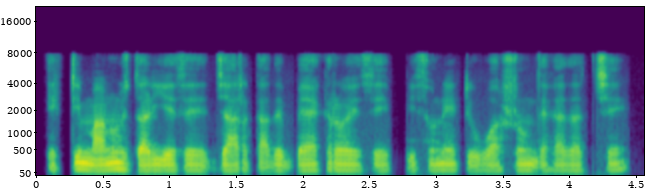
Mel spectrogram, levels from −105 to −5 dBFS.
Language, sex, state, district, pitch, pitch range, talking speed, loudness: Bengali, male, West Bengal, Cooch Behar, 95 Hz, 90-95 Hz, 170 wpm, -21 LUFS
